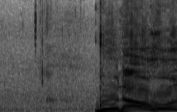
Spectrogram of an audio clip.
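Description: A man begins to chant loudly through a microphone.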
